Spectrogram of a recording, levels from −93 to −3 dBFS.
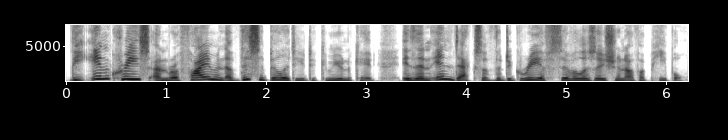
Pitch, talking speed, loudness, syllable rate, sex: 235 Hz, 195 wpm, -20 LUFS, 6.8 syllables/s, female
